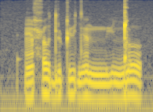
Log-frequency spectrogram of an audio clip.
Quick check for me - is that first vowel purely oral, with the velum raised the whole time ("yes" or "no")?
no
